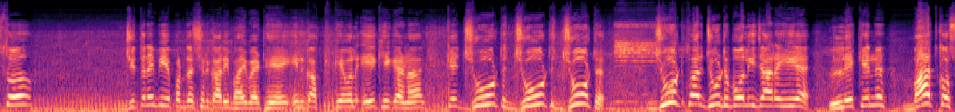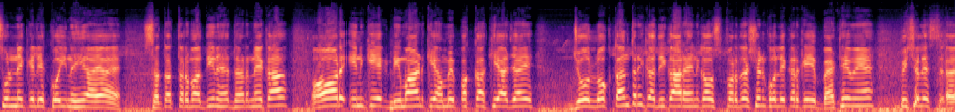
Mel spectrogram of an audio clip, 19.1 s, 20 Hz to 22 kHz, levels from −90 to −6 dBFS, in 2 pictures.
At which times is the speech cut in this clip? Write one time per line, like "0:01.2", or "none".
none

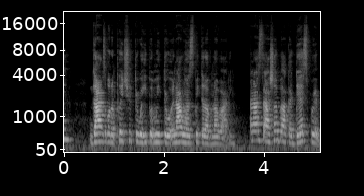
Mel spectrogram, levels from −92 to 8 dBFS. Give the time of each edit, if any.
0:03.8

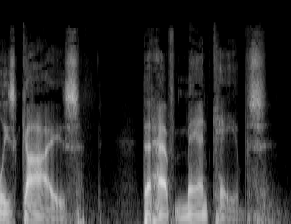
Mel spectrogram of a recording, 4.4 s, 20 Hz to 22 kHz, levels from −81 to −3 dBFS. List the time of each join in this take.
none

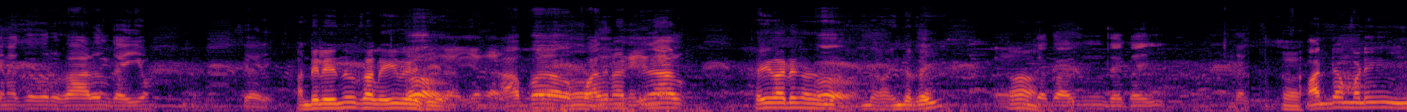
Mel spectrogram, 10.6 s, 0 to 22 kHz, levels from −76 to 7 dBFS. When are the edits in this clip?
0:09.3

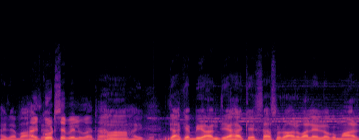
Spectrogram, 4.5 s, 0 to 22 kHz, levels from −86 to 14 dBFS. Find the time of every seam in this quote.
0:01.9

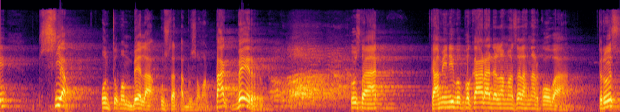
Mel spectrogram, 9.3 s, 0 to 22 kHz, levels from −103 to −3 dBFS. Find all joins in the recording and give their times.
0:04.9

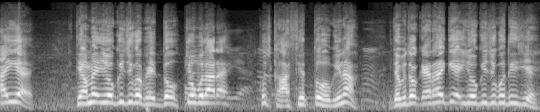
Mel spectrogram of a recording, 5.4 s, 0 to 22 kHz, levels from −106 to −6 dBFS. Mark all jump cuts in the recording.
none

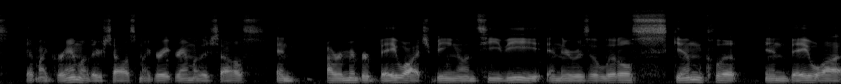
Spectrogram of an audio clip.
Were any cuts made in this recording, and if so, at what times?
0:02.6

